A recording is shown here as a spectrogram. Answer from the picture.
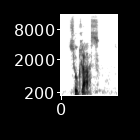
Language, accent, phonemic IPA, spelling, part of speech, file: French, France, /su.klas/, sous-classe, verb / noun, LL-Q150 (fra)-sous-classe.wav
- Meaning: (verb) inflection of sous-classer: 1. first/third-person singular present indicative/subjunctive 2. second-person singular imperative; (noun) subclass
